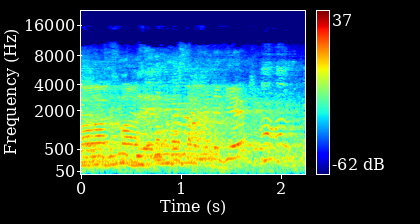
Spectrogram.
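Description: Several voices talking and calling out over one another: photographers' chatter as they shout directions to a person posing.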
